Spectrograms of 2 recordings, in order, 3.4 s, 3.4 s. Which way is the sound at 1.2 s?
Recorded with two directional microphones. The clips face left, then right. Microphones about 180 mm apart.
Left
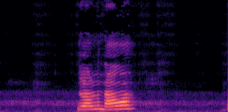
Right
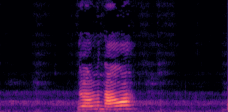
30° left (ahead or behind).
